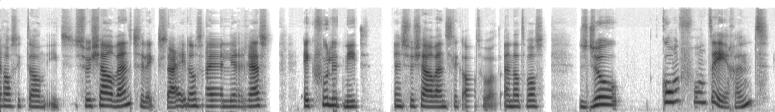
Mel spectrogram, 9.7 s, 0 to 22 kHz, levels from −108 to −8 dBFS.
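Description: From 1.63 to 4.91 s the speech breaks up with repeated packet loss, giving a robotic sound. Short holes arrive one after another, the longest about 174 ms. Each hole is filled by stretching the last sound forward, so roughly a fifth of the stretch is patched in. This gives a choppy sound with pieces missing. The same fault returns from 5.84 to 7.39 s, with shorter holes of up to 97 ms.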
